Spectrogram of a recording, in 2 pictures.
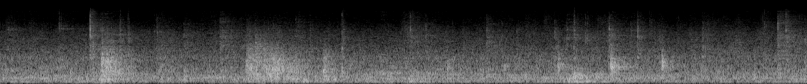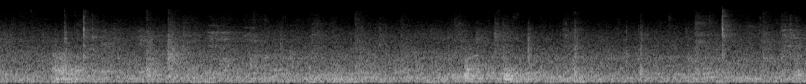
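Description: A chess clock button clicks.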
